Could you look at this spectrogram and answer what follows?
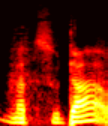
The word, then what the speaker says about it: Matsuda: Und das Mazda Matsuda. Ma Matsuda. Matsuda ausgesprochen.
